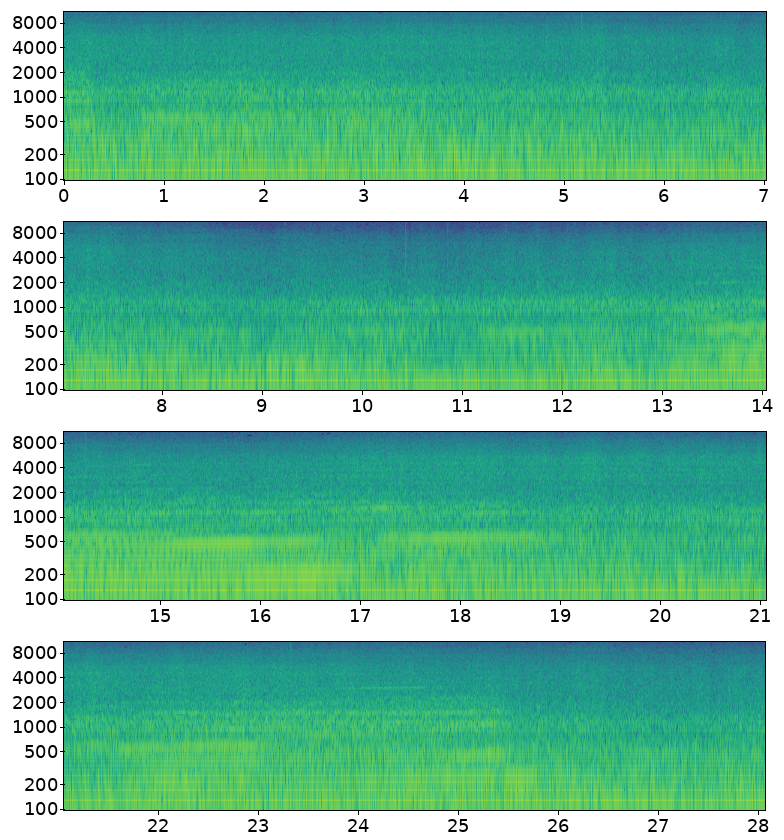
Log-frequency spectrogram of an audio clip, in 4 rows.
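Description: Cabin sound of an R53 Mini Cooper S's supercharged 1.6-litre four-cylinder engine driven hard on track. The revs drop over the first several seconds, climb steadily from about ten seconds in, and drop again near the end, over constant loud road and wind noise.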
